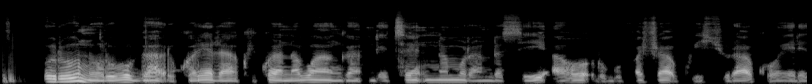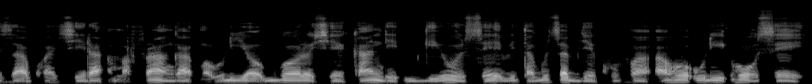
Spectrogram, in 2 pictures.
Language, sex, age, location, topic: Kinyarwanda, female, 18-24, Kigali, finance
